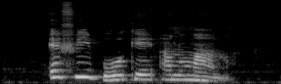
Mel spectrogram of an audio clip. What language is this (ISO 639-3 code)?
ibo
